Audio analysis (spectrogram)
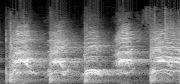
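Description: The eight-member Kelly Miller Middle School step team, reviewing step combinations, shouts in unison in five rhythmic bursts, each one punched by sharp stomps and claps, loud and echoing through the school's hallways.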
